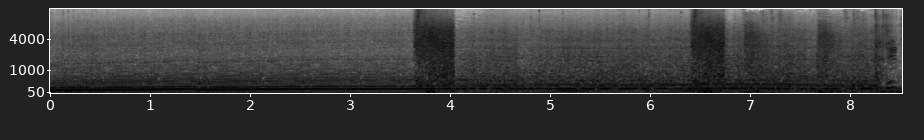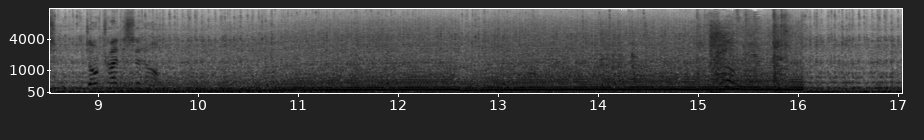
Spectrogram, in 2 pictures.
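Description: A race car engine hums steadily and revs up and down.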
